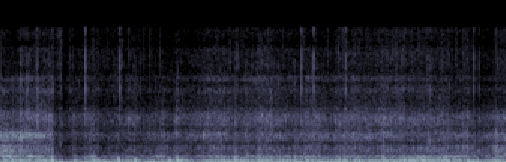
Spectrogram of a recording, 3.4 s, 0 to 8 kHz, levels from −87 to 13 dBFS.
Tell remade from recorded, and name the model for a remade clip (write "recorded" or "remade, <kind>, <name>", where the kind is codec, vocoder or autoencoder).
recorded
